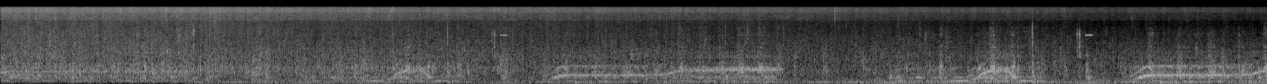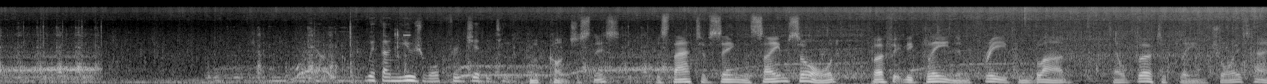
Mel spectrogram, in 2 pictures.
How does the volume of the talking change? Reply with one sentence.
The loudness of the talking stays about the same.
